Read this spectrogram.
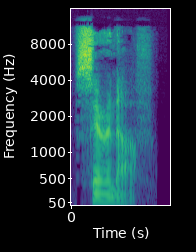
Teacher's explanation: he pronounces the name with the stress on the second syllable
